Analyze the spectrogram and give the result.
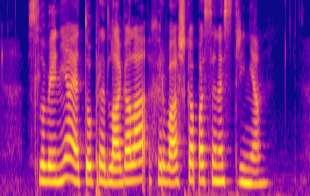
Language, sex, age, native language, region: Slovenian, female, 12-17, Slovenian, Drava region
